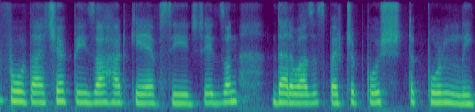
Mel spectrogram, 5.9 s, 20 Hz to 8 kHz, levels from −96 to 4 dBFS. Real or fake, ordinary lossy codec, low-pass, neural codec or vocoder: fake; none; 7.2 kHz; codec, 16 kHz in and 24 kHz out, 0.9 kbps, LongCat-Audio-Codec, fine tuned four codebook decoder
